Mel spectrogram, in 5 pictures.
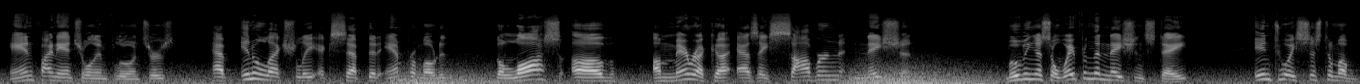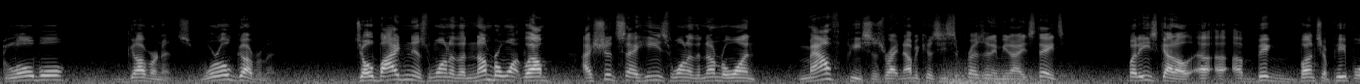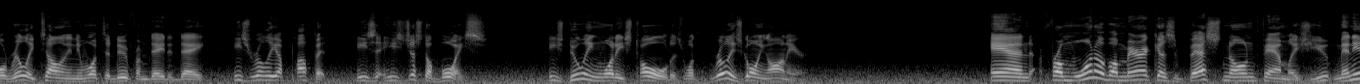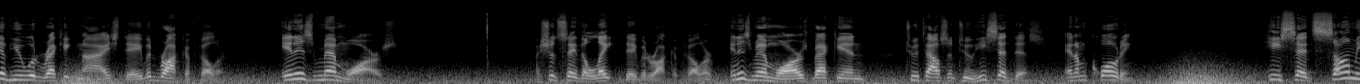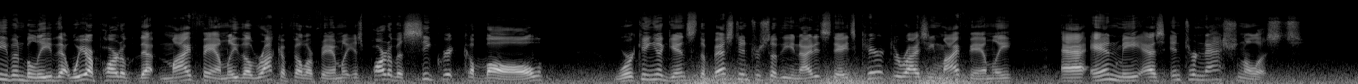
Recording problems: wind noise on the microphone; occasional gusts; 20 dB below the speech

